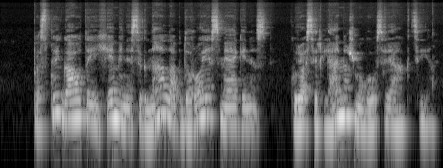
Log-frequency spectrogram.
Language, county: Lithuanian, Šiauliai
